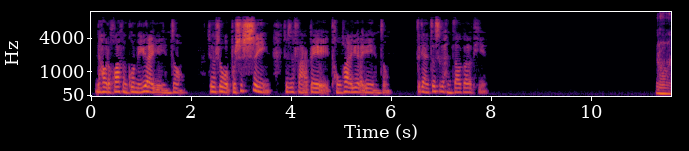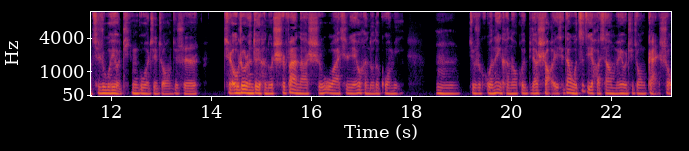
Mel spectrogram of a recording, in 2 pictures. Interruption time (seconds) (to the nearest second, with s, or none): none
